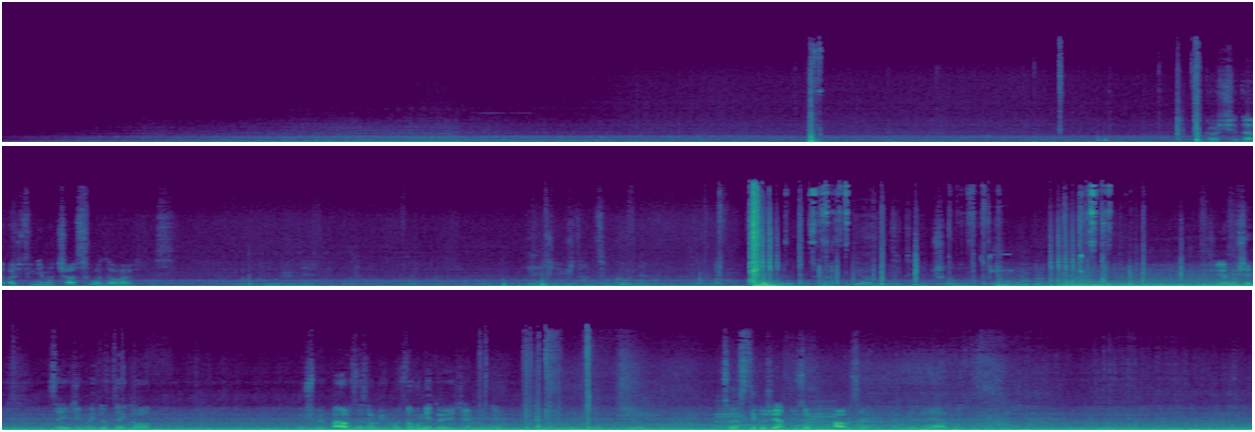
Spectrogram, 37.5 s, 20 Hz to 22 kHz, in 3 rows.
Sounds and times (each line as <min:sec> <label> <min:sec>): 0:00.0 engine 0:37.5
0:00.0 truck 0:37.5
0:00.0 wind 0:37.5
0:01.0 trator 0:08.3
0:12.0 voice 0:14.3
0:15.0 voice 0:15.8
0:17.7 voice 0:19.1
0:20.0 trator 0:37.5
0:20.7 voice 0:22.5
0:22.2 forklift 0:37.5
0:24.6 voice 0:26.6
0:27.9 voice 0:30.6
0:32.2 voice 0:34.7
